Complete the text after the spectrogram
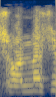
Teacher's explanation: মধ্য জফলাটা কোনো উচ্চারণ হবে না, আর মধ্য জফলাটা যে বর্ণের সাথে থাকবে সেটা দ্বিত্ব হবে, ডাবল হবে। তো এই যে সন্ন্যাসী বানানে সন্ন্যাসী এই দন্তের ন দুইবারই উচ্চারণ হয়েছে।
